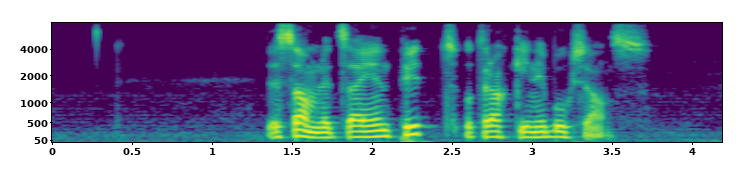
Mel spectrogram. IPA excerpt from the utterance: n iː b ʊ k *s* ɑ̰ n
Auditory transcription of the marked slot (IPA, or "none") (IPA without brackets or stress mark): s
